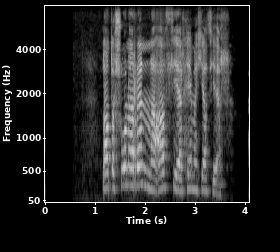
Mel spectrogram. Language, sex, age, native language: Icelandic, female, 30-39, English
